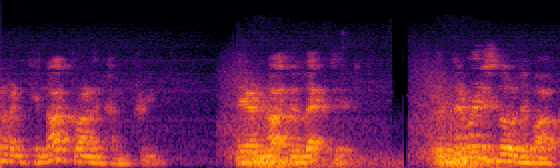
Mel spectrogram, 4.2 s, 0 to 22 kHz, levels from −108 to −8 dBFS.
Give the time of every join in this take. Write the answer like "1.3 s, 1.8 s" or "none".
1.8 s, 3.1 s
